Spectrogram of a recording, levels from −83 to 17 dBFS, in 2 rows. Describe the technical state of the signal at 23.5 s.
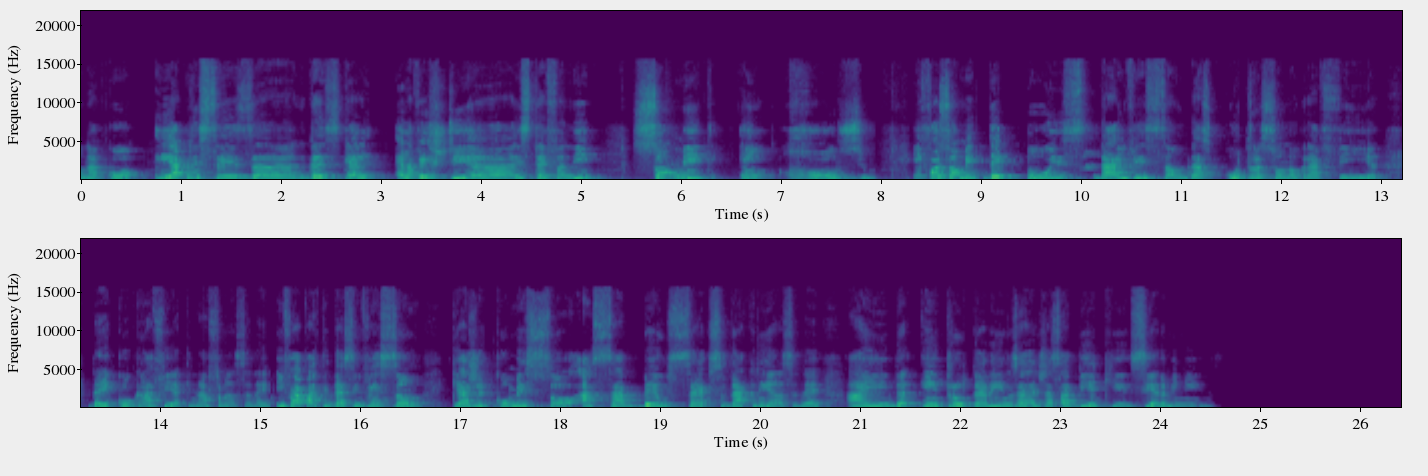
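The signal is intact at 23.5 s, where a smooth fade-out begins around that point and lowers the level gradually, with no click or hard edge, until 24.66 s.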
